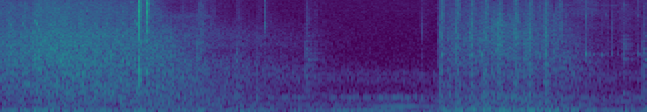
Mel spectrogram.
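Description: Rapid video-game gunfire from XCOM Long War, dense bursts of bullet shots in two loud clusters with a brief quieter gap between them, no voices over the firing.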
